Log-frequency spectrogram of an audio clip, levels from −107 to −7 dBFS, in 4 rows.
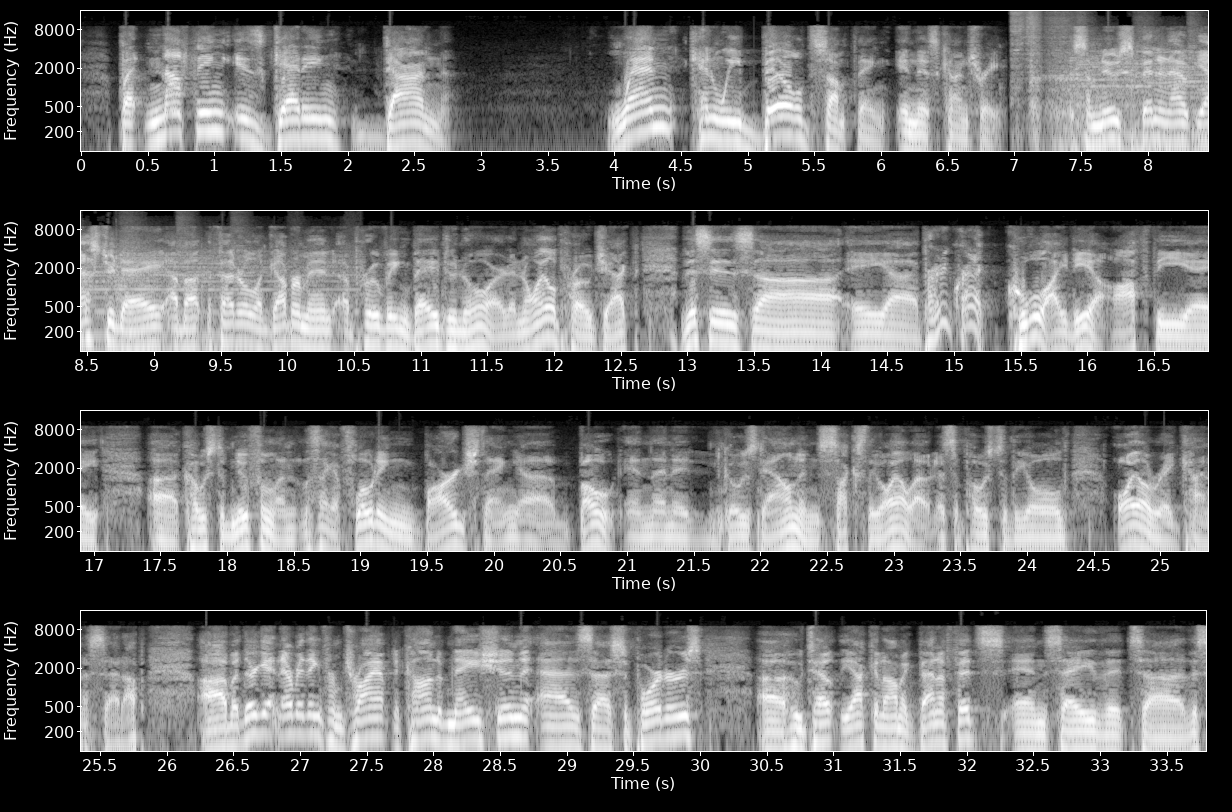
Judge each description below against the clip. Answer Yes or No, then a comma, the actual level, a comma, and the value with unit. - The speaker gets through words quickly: No, average, 170 wpm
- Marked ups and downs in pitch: Yes, wide, 8.0 semitones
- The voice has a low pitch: Yes, low, 110 Hz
